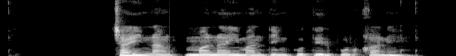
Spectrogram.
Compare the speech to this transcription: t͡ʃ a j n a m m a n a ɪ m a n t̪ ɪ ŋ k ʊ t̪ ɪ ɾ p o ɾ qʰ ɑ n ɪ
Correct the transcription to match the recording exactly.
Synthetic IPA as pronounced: t͡ʃ a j n a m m a n a ɪ m a n t̪ ɪ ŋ k ʊ t̪ ɪ ɾ p o ɾ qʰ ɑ n ɪ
